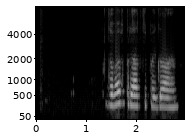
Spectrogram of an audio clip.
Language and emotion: Russian, neutral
